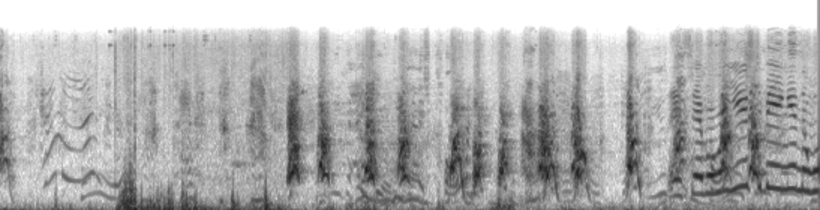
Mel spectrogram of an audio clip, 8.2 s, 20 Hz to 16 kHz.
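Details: Shetland Sheepdogs, a litter of six puppies 8.5 weeks old together with adults, play outdoors in a yard after long cold, wet spells in 2010. A burst of quick repeated yappy barks is framed by human voices.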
